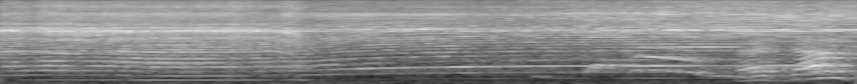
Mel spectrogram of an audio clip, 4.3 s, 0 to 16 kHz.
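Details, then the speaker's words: Steady high whine of an oscillating cast saw, its pitch shifting as the vibrating blade cuts the cast during hospital cast removal on a boy aged 5 or 6. "doesn't spin, okay? It just vibrates and it won't cut you, okay?"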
